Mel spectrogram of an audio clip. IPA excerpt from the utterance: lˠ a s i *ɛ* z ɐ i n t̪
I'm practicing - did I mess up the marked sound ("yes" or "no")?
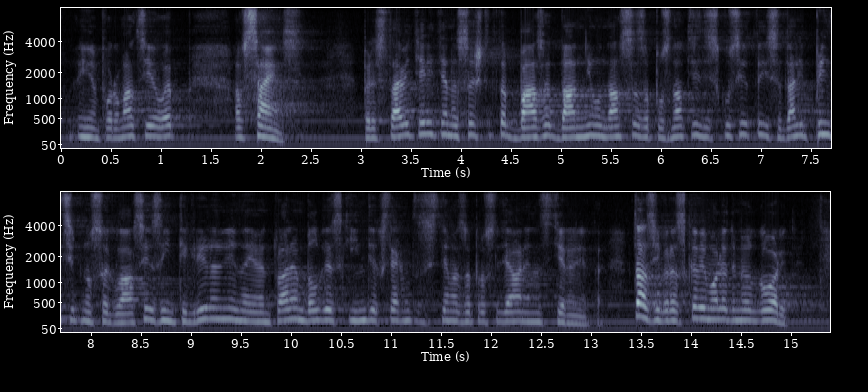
no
